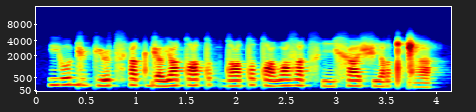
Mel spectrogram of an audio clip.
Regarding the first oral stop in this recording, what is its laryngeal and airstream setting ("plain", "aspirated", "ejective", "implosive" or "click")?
plain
